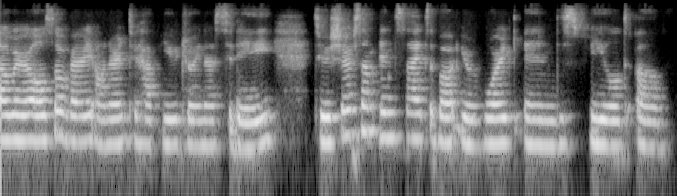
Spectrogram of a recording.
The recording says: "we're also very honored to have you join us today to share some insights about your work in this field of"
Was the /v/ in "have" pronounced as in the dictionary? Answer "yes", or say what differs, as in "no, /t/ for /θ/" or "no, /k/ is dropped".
no, /p/ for /v/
